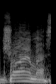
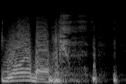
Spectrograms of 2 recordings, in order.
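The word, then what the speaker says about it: Jorma: was a record album by The Finnish artist yarma kakan and um she said all those years said on the record album J RMA but she thought it was pronounced jarma so she named her son JMA and she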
